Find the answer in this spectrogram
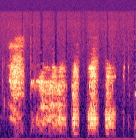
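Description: Faint, breathy mumbling in several short bits: a person quietly sounding out a word under their breath.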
